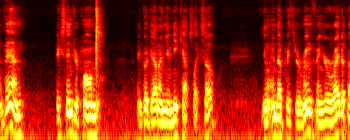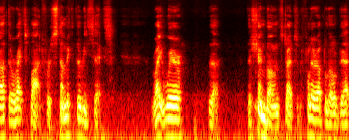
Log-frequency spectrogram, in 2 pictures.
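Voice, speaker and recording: A man speaks in a fairly low, dark and mellow voice with vocal fry. His pitch swings very widely, and his pauses are long and frequent. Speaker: acupressure teacher. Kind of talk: tutorial. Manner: fast.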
